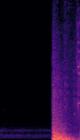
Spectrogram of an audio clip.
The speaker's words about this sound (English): It's not usual for an apron to strike with the force of a bullet, is it, gentlemen? It shattered the marble.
